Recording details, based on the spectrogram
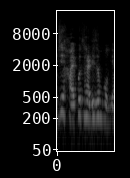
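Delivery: ordinary delivery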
